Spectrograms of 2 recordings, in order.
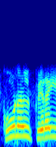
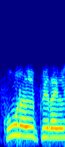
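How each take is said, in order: The two takes are said the same way.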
